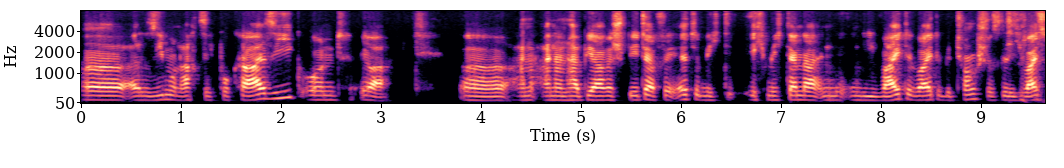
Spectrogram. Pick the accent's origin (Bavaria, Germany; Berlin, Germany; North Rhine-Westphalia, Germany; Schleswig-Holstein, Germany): Schleswig-Holstein, Germany; Struvenhütten; Ja, also ich bin da richtig aufgewachsen in einem kleinen Dorf namens Struvenhütten.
